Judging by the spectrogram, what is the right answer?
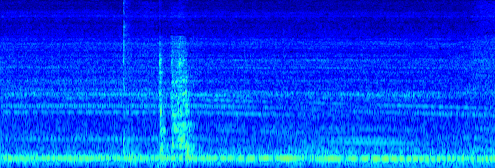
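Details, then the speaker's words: Macintosh SE after shutdown, power still on: steady low hum with a faint whir easing off as the hard drive spins down normally, slower than it would with power cut. "Hard drive is spinning down. You don't have to wait for it to spin all the way down, though. It spins down much slower when there's power going to it for some reason, so..."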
